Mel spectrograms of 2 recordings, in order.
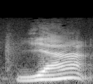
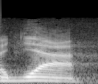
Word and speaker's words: giá: Giá, mình đọc là giá, nhưng mà có chỗ đọc là già.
